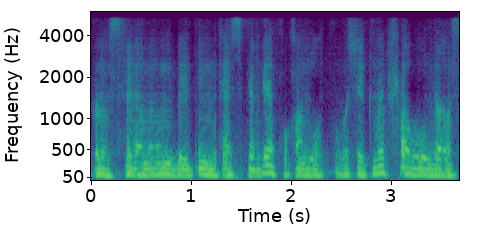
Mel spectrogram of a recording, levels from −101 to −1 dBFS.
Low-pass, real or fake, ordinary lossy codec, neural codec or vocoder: 5.4 kHz; fake; MP3, 48 kbps; codec, 16 kHz, 1 kbps, FreqCodec, smaller model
